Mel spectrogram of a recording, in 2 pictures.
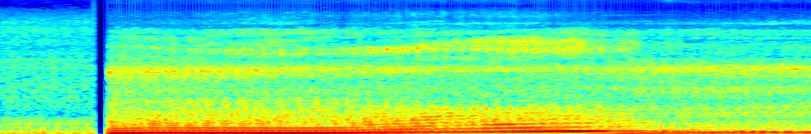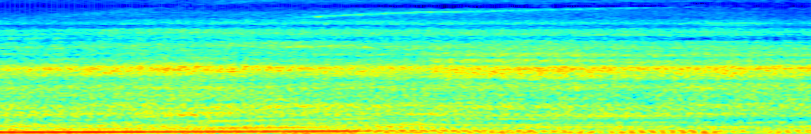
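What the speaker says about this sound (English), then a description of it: "That's exhaust brake, doesn't it?" A loud, deep dump truck engine rumbles and decelerates on its exhaust brake, with a rough, low stuttering roar fading to a steady drone; no talking.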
